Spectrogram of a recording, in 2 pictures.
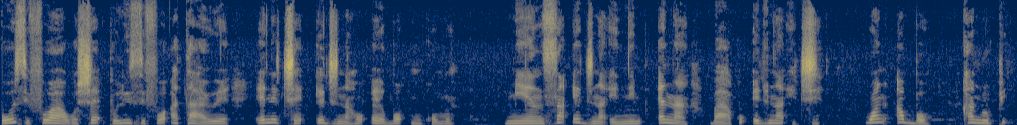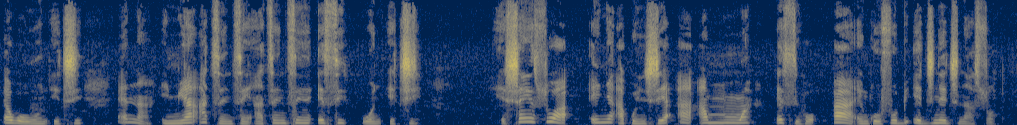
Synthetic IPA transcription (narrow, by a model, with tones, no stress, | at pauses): po˨˦si˨fʊ˦ɔ˦a˨wʔɔ̰˨ɕɛ˦pʰo˨li˦si˨fʊ˦ɔ̰˦ʔa˦tʰaː˨ɥɪ˦ɛ˦ | ɛ˦nɪ̃˦t͡ɕʰɛ˨e˦d͡ʑi˨nã˨ɦɔ˦ɛ˦˨bɔ˦ŋ̩˨kʰɔ˨mɔ̃˦˨ | mɪ̃˨ɛ˨n̩˨sã˦e˦d͡ʑi˨nã˨ʔe˨nĩ˦m | ɛ˦nã˨baː˨kʰʊ˦æ˦du˦nã˦ʔe˨t͡ɕʰi˦ | wɔ̃˦na˦bɔ˨ | kʰa˦no˦pʰi˨ɛ˦wɔ˨wɔ̃˨næ˨t͡ɕʰi˦ | ɛ˦nã˨ɲũ˦a˦ʔa˦tʰɪ̃˨n˨tʰɪ̃˨˦ʔa˨tʰɪ̃˦ntʰɪ̃˦ne˦si˦ | wʔɔ̃˨næ˨t͡ɕʰi˦˨ | ɕɛ̃˦nsʊ˦a˨ | ɛ˦ɲã˦ʔa˨kʰʊ̃˨ɲ˨ɕi˨a˦a˦ʔa˨mʊ̃˦ã˦ | e˦si˨hɔ˦ | a˦˨ŋ̩˨kʰo˨fu˦o˦bi˦ʔæ˦d͡ʑi˦na˦d͡ʑi˨nã˨sʊ˨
